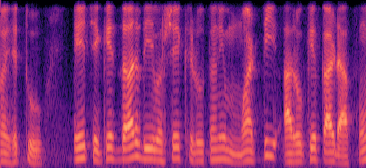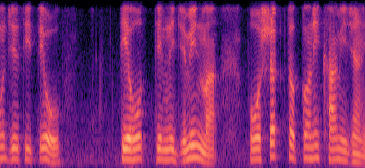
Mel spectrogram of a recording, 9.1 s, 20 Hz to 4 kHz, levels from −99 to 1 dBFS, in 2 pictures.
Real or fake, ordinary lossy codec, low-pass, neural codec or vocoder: fake; Opus, 32 kbps; 3.6 kHz; codec, 16 kHz, 0.8 kbps, ZipCodec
